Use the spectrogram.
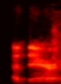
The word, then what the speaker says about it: Adair: right there let me see here Cheryl miles Adair I hope I said his name right that'd be right Adair a d a i r yeah right if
